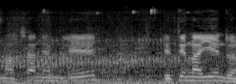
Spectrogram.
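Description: Mostly speech: a voice talking over a steady background of street traffic noise.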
